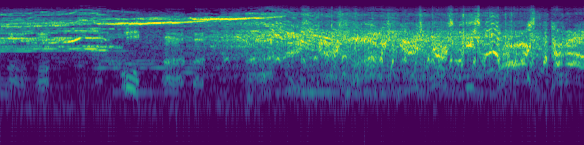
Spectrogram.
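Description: Cartoon soundtrack played backwards: high-pitched squeaky creature voices and sound effects, with a long thin tone rising in pitch in the first half.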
